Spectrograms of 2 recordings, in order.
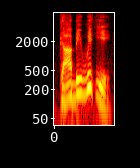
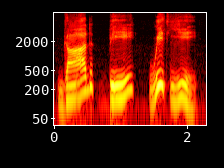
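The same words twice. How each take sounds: First: GOD BE WITH YE run together more quickly; linked phrase. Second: Slow, GOD, BE, WITH YE spaced apart; long, separate words. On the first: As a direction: join the old phrase into one smooth unit. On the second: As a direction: spell out the old phrase word by word. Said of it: "was a very long sentence". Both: Shown as a demonstration.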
